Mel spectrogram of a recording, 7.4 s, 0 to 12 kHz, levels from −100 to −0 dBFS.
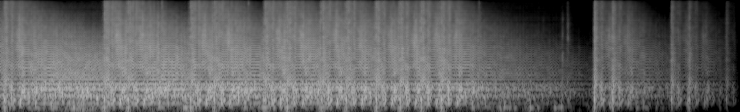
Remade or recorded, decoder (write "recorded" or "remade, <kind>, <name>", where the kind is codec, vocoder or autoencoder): remade, vocoder, Vocos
